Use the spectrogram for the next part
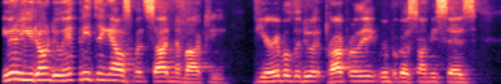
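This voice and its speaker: Gravelly, mellow man giving a devotional class. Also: on the high side, quick pace. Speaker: religious teacher giving a class. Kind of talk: informal devotional sermon.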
